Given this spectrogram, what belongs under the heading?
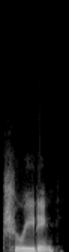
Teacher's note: notice tr I pronounce it as ch. Ch. with an R.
